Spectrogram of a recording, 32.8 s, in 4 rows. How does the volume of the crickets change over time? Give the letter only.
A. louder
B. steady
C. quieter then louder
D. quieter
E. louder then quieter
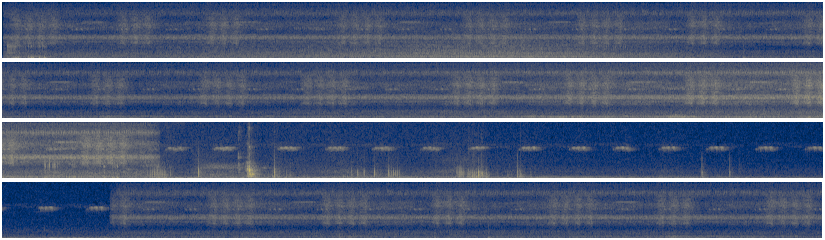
E.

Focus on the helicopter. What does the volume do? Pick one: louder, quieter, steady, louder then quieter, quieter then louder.
louder then quieter.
